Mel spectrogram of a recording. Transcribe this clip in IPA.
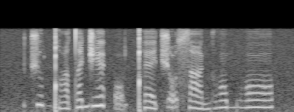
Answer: t͡ʃ u˦ ɡ͡ǃ ɔ˨˩ tˤ ɘ˦ d͡ʒ ɛ̃˦ ʔ ɔ̰˨˩ ǃʰ ɛ˨˩ t͡ʃ ṵ˦ sˤ ɛ˨˩ ɡʱ ɔ˦ bʱ ɔ˦

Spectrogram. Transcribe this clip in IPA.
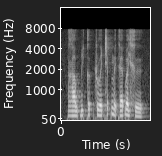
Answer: ɣ a˧ w ɓ i˧ k ə˦˥ k̚ ʂ u˧˥ ə̯ c ə˦˥ k̚ m e˨˩˨ k ɛ˧˥ ɓ ə˧ j x ɨ˨˩

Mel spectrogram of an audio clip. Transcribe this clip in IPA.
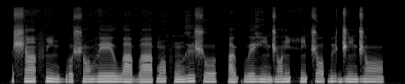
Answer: ʃ ã˦ f ĩ˦˨ ɡ͡b o˧ ʃ ɔ̃˧ v eː˧ w a˨ b aː˨ ɓ ɔ̃˧ f ũ˨ ɣ ɨ˦ ʃ o˦ | a˨ kʷ eː˧ ɣ ĩ˨ d͡ʒ ɔ̃˧ ɾ ĩ˦ h ĩ˦˨ t͡ʃ ɔ˧ ɓ ɨ˧ d͡ʒ ĩ˧ d͡ʒ ɔ̃˦˨

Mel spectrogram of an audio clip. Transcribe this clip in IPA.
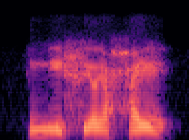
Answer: mʲ e fʲ ɒ ɪ̯ ħ e

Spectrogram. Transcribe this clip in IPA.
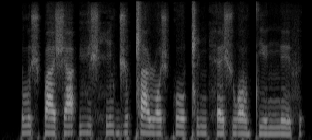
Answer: l ʊ ʃ p a ʃ a | vʲ e ʃ h i l d͡ʒ ʊ ǁ a ɹ ɔ ʃ k o ǁ i ŋ h ɛ ʃ w ɔ l tʲ e ŋ e f

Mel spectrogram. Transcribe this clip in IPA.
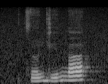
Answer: t͡s ə̃ ɡʲ e ŋ a

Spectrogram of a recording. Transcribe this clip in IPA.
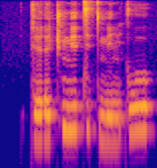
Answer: k e˩ ɾ e˥ t͡ʃ mʲ ø˥ tʲ ɪ˩ tʲ mʲ e˩ nʲ k w u˥

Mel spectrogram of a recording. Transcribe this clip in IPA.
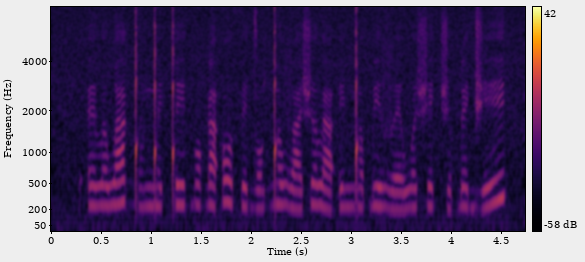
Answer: ʔ ɛ l ʌ w a ɡ͡ǃ a ŋ͡ǃ e ǃ e ɠ ɔ ɠ a ʔ ɔ θ e d ɔ ŋ͡ǃ ʌ v a ʃ ʌ l a ʔ e ŋ͡ǃ ʌ ɓ e v ɛ w ʌ ʃ ɛ t͡ʃ ə ɓ ɛ d͡ʒ e

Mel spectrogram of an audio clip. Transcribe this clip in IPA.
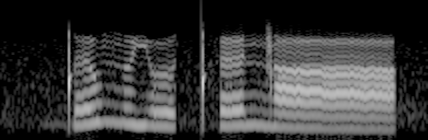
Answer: ɡ͡ǃ ɛ ʊ̯ ŋ ɘ j ɵ ə̯ ǃʰ ɛ ŋ͡ǀ aː

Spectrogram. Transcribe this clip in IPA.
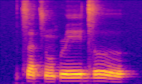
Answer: t͡s a t͡s õ p ɹ eː d͡z ɤː

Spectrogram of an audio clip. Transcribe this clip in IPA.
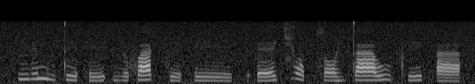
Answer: ŋ e˧˥ m i˧˩ t̪ e˧˩ h eː˩˧ ʔ i˩ ə̯ f aː˧˥ k̚ f e˩ h eː˧˩ | ʔ ɛː˩˧ t͡ɕ ɔː˥˨ p̚ s ɔː˩ j t̪ aː˧ ʋ u˥˨ pʰ eː˧˥ t̚ ʔ a˩

